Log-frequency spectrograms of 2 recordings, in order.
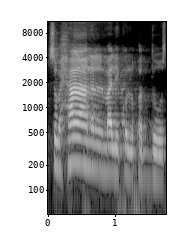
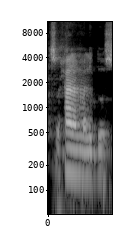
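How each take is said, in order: First: It is said loudly. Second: It is said quietly.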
